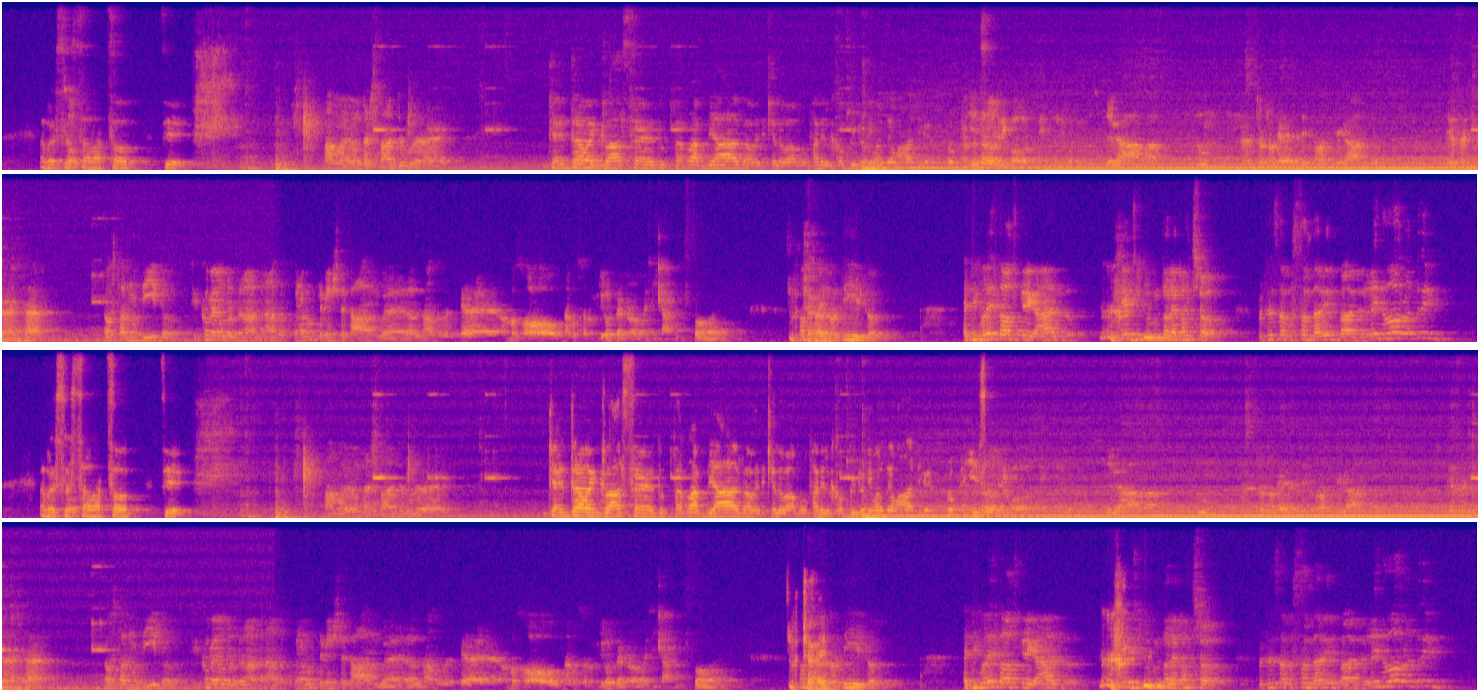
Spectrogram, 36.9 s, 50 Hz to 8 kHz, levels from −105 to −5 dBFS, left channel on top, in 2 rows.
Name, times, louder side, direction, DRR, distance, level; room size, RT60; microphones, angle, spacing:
voice 1, 0.5-1.6 2.0-2.3 6.8-12.3 28.3-28.8 32.2-33.0, right 5 dB, 70° right, 14 dB, 0.4 m, -31 dB
voice 2, 2.4-3.0 3.6-5.6 7.3-7.6 12.0-14.5 14.8-17.3 18.0-19.1 19.7-27.5 28.4-29.5 30.0-30.2 30.5-31.9 32.4-33.7 34.2-36.4, left 2 dB, 60° left, 4 dB, 1.0 m, -36 dB
Microwave oven, 2.6-21.9, right 2 dB, 25° right, 1.2 m, -36 dB
6.7 x 5.6 x 4.3 m, 0.92 s
head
